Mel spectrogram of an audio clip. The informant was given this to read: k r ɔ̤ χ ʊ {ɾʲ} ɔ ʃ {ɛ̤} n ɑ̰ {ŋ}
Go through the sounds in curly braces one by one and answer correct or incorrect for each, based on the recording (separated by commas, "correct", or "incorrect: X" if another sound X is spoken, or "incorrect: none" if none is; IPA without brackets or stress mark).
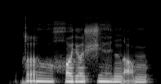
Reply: correct, correct, incorrect: m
